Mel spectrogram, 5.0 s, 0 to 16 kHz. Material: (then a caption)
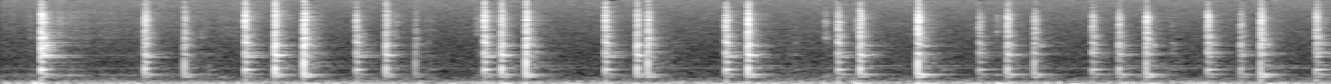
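Metal. Fast tapping with fingertips and nails on a hollow red and blue printed metal Pokemon card tin with a lid produces a quick run of about 27 short, dry clicks and knocks. Each tap has a brief hollow ring, and a low rumble sits underneath throughout.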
